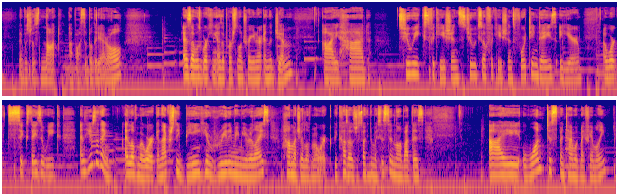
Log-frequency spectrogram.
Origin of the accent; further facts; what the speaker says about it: Poland; English is a second language; moved away as an adult; now in United States; I have been living in America for the last 20 years, and I was born in Poland and lived here for 21 years.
